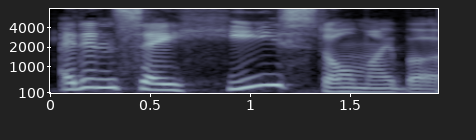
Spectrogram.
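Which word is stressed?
he. The stress is on "he".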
